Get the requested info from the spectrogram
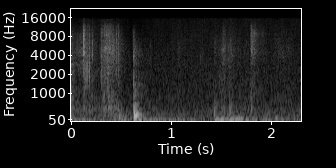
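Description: Handling noise from a paper fries container being picked up and held: soft rustles and a light knock about a third of the way in.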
